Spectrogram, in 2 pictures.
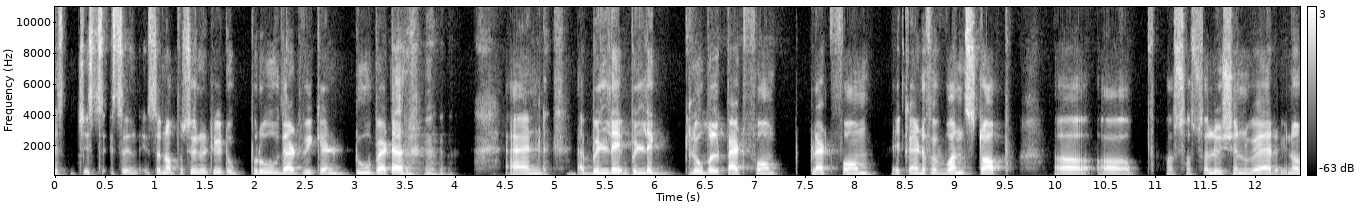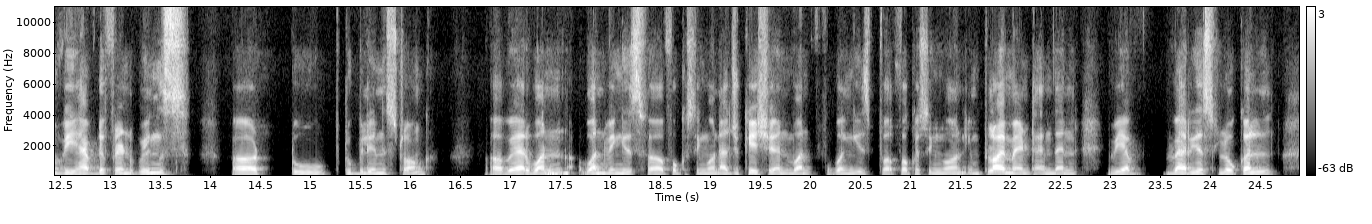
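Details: Adult speaker who stammers and stutters, especially on the 'through' sound and on his own name; real spontaneous speech; stuttering.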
